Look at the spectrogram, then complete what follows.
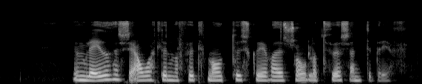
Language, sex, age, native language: Icelandic, female, 40-49, Icelandic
